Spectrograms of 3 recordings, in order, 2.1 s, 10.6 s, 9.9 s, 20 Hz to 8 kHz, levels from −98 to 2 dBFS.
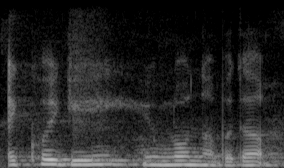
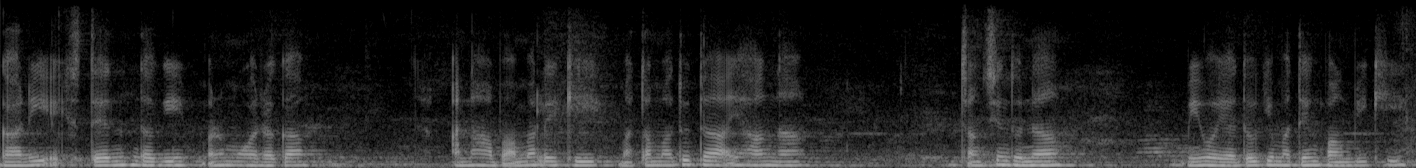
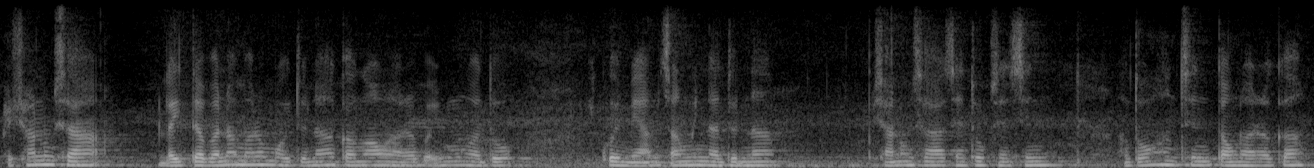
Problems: constant background noise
